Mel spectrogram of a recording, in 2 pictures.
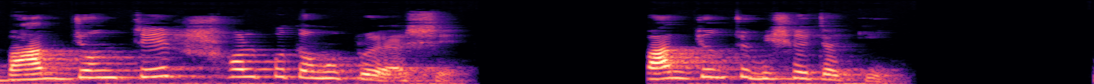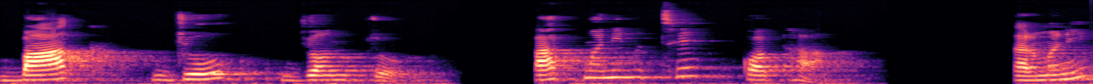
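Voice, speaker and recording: A woman's voice: high voice, lively intonation, moderate pace, pauses often. A middle-aged woman college teacher giving a patient classroom lecture, explaining step by step and asking questions she then answers. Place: classroom with a board. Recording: long hall reverb.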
